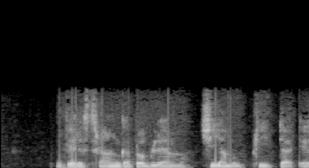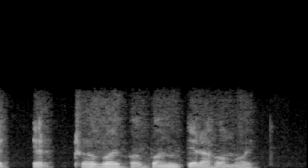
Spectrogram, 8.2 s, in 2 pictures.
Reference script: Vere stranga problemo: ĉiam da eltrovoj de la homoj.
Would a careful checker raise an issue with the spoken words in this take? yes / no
yes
